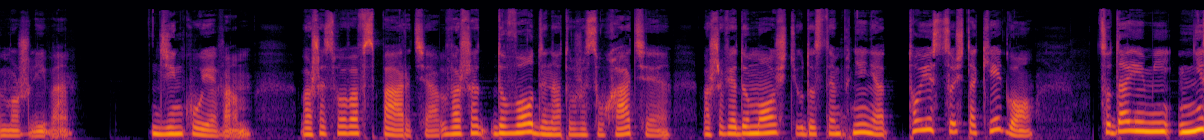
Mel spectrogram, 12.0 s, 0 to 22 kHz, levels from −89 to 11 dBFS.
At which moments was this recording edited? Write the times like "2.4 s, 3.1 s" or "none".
none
